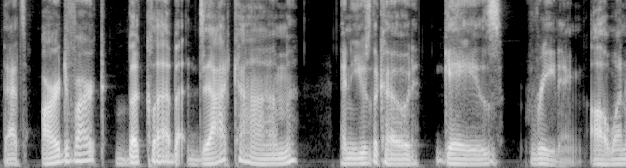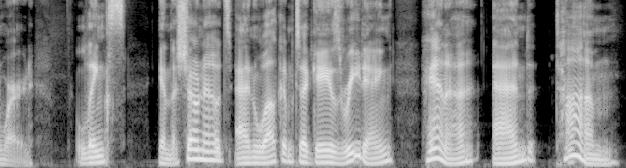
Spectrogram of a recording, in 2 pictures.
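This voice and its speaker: A man's voice: low-pitched, very animated, slow pace, gravelly, dry recording, studio quality. An American man hosting a podcast with an enthusiastic, gushing manner, moving between scripted intro and casual chat. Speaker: podcast host.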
